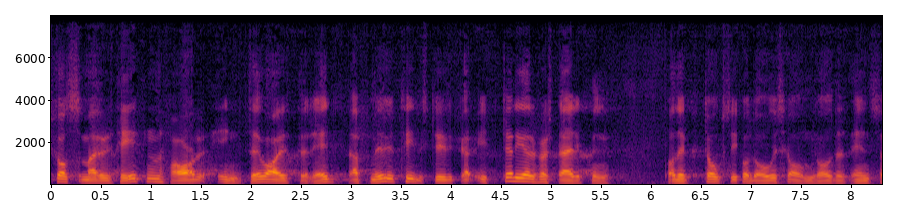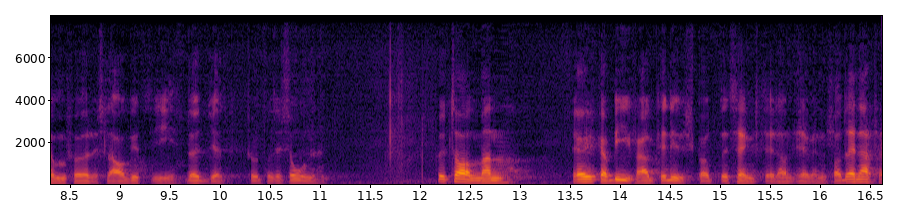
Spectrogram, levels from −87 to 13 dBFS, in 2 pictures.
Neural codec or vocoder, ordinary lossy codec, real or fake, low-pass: codec, 16 kHz, 0.8 kbps, ZipCodec; none; fake; none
